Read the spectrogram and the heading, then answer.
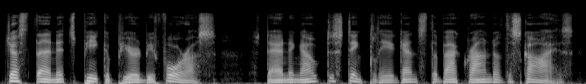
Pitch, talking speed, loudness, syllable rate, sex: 110 Hz, 165 wpm, -22 LUFS, 4.7 syllables/s, male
